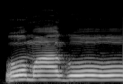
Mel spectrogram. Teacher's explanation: এখানে ও ধ্বনিটি টেনে টেনে উচ্চারিত হচ্ছে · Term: প্রতস্বর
